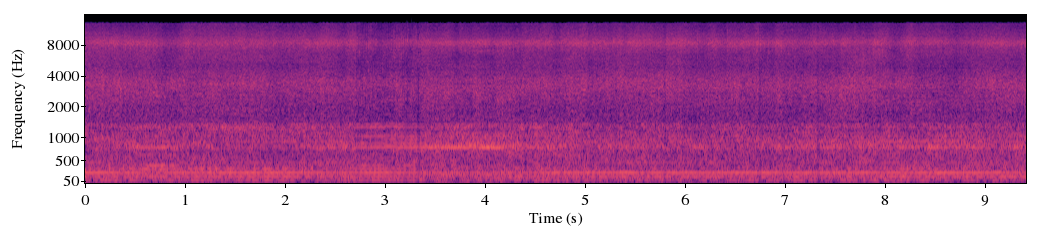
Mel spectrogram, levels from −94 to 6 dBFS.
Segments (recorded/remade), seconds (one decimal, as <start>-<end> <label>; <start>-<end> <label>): 0.0-2.7 remade; 2.7-3.4 recorded; 3.4-9.4 remade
